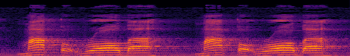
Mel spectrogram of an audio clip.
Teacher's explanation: Rah maka dia mufakhamah maka ada dua mufakamah qof dan ro maka di saat kita membacanya tidak datar tetapi mulut kita penuh dan lisan kita seakan-akan berada di atas langit-langit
